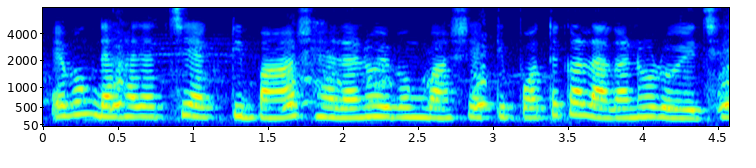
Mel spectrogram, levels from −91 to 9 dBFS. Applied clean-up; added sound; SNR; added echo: none; Bark; 10 dB; reverberation time 0.3 s.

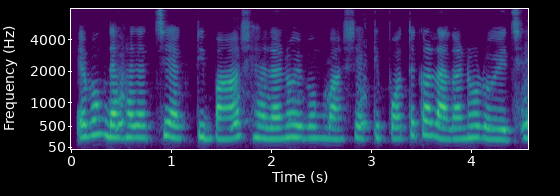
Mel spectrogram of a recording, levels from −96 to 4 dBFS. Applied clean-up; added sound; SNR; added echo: neural mask model DeepFilterNet 3.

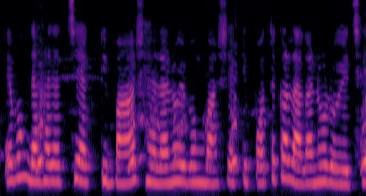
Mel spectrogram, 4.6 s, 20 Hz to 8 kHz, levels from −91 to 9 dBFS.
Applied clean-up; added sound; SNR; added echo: classical method WPE with log-MMSE.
